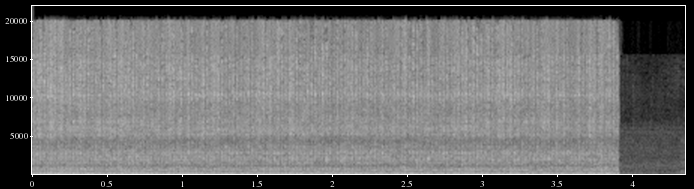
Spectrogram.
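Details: Lotus Esprit V8 after replacing an open-circuit component: steady, even V8 running with a firm low rumble, no misfire or knock before it cuts off; sounds healthy.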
